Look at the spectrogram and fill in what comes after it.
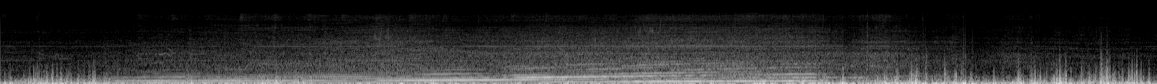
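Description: Ferrari F430's V8 engine pulling hard under acceleration: its note climbs, drops about halfway at a gearshift, then climbs again before fading about eight seconds in. Wind buffets the microphone.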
